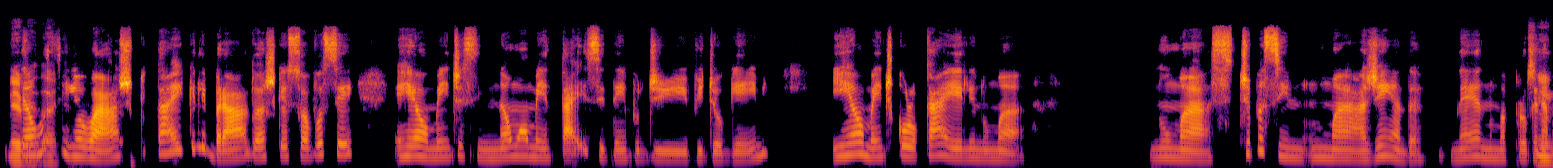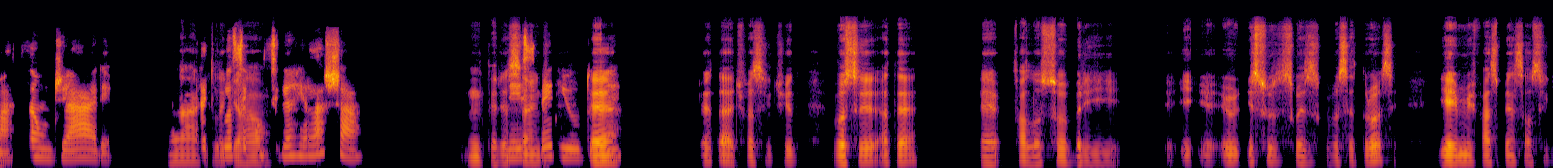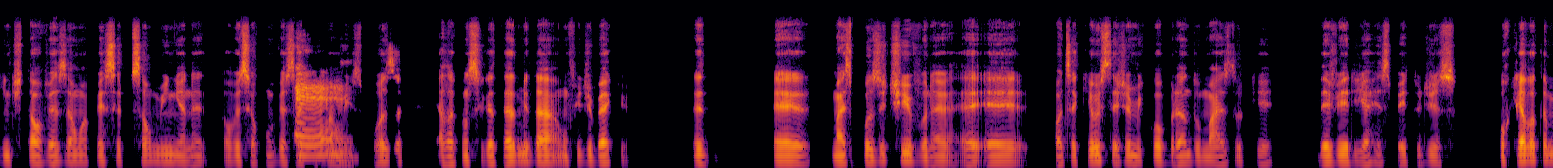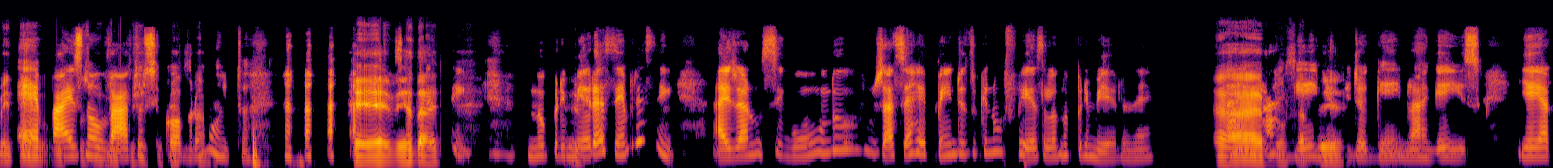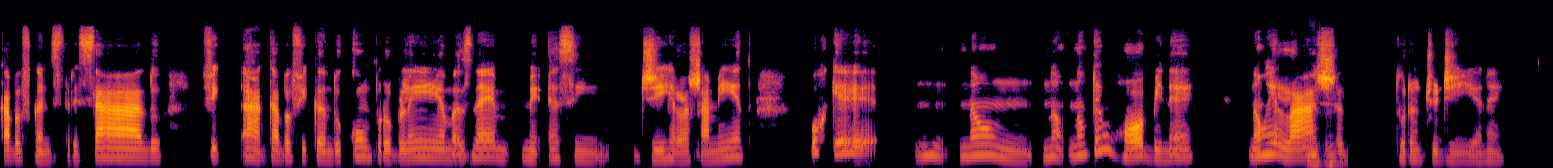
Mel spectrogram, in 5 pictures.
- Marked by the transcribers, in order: tapping; laugh
- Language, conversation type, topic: Portuguese, advice, Como posso equilibrar melhor a diversão e as minhas responsabilidades?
